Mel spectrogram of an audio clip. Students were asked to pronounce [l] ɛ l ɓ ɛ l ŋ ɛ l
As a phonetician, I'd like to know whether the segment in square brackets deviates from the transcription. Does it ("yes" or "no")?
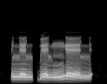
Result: no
